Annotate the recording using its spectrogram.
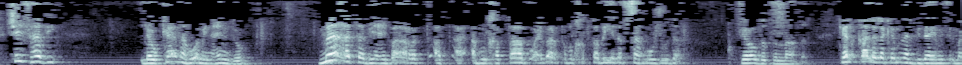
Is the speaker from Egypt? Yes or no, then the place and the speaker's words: no; Lebanon; والله كان واحد عندنا في لبنان كان فاسقا جدا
